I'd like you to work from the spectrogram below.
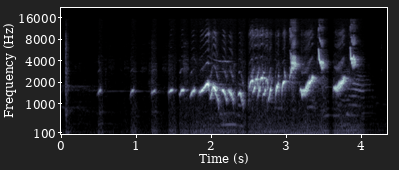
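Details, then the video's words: Caged white-rumped shama at home singing: a few spaced clear whistled notes quicken into a rich tumbling warble, ending with loud rising and falling whistled phrases. "suara merdu burung muray batu rumahan"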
